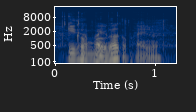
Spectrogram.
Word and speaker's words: Copilot: Copilot.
